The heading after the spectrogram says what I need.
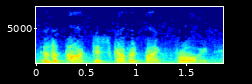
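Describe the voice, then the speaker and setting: Radio mystery role: male actor as intense, haunted French writer, argumentative and theatrical, middle-pitched, on a dull old recording. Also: expressive, moderate pace, close to an everyday voice. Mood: fervent, insistent. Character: obsessed, agitated French writer convinced of an unseen invader. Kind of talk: 1970s radio drama acting. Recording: muffled, noisy old radio broadcast recording.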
